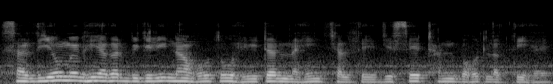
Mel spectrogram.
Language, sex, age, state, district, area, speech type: Urdu, male, 60+, Delhi, South Delhi, urban, spontaneous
